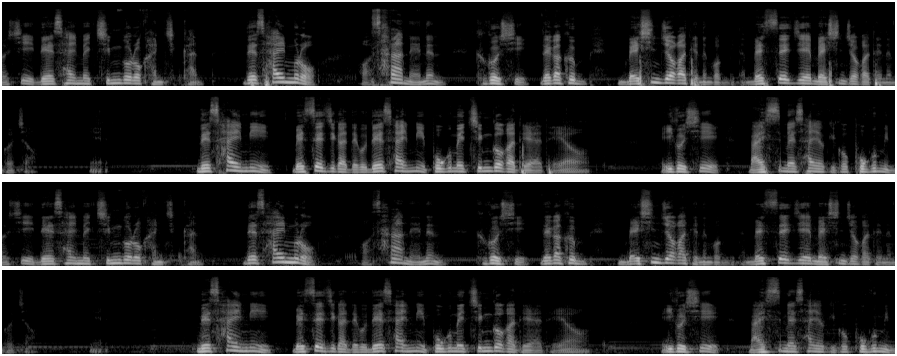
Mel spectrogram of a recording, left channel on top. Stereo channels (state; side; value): normal; both; correlation 0.43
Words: 내 삶의 증거로 간직한 내 삶으로 살아내는 그것이 내가 그 메신저가 되는 겁니다. 메시지의 메신저가 되는 거죠. 내 삶이 메시지가 되고 내 삶이 복음의 증거가 돼야 돼요. 이것이 말씀의 사역이고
